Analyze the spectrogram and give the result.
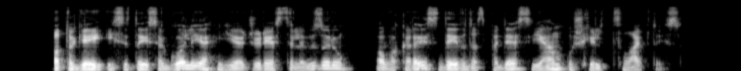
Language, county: Lithuanian, Šiauliai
